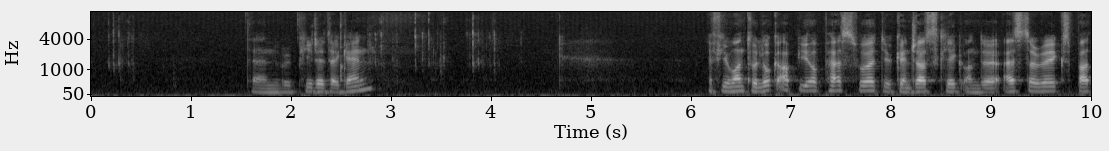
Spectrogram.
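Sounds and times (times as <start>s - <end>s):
keyboard typing: 0.1s - 0.5s, 2.4s - 4.4s.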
